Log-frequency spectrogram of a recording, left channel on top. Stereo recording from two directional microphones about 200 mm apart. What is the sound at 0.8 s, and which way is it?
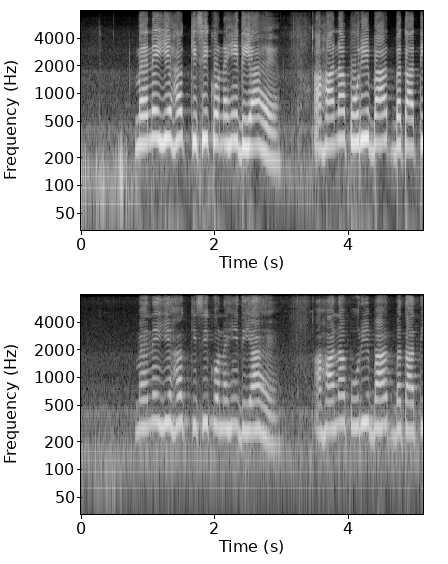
A woman's voice, 40° left (ahead or behind).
